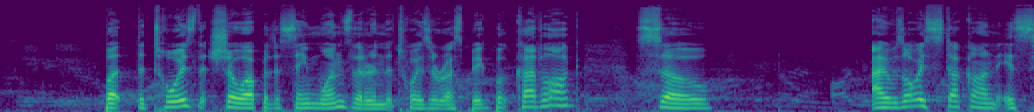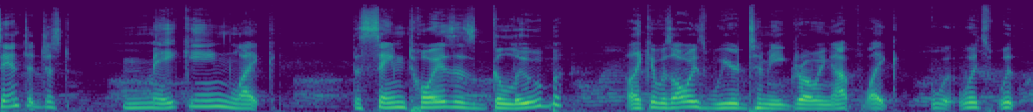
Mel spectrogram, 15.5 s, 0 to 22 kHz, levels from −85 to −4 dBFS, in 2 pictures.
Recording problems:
background chatter; faint; throughout; 4 voices, 25 dB below the speech

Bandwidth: 18 kHz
